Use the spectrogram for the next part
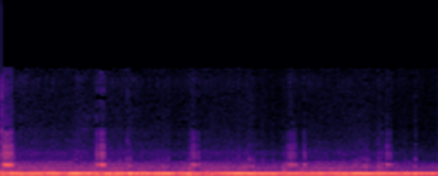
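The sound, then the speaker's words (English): A loud, unbroken drone holds one steady mid-range pitch in the key of C major for the whole stretch, like a giant hum, over a rough bed of rushing wind noise with faint higher whistling pulses: gusts blowing through the new safety slats of San Francisco's Golden Gate Bridge on a windy day. “the relentless drone made by San Francisco's Golden Gate Bridge on windy days.”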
